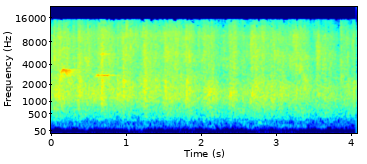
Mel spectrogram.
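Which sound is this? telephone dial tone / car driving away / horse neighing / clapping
clapping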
